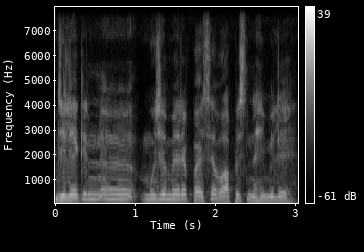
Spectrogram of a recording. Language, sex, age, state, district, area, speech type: Urdu, male, 18-30, Uttar Pradesh, Shahjahanpur, urban, spontaneous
